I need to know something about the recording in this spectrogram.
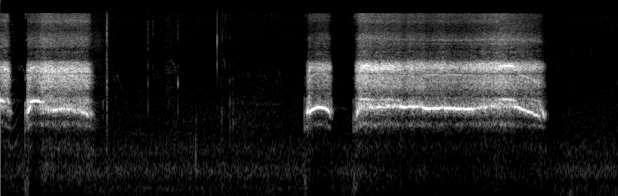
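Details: Hoary marmot in Mount Rainier National Park calling with loud, piercing whistles: a short note, a brief chirp, then a long steady whistle held over a second, all high and clear over quiet background.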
